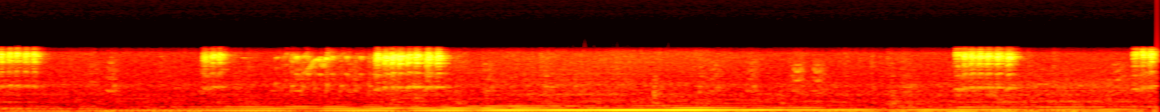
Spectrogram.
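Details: Kakariki, a New Zealand parakeet, uttering short harsh chattering bursts in clusters, the loudest near four and ten seconds, against a heavy low rumble like wind or handling noise.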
